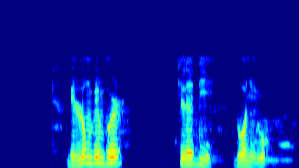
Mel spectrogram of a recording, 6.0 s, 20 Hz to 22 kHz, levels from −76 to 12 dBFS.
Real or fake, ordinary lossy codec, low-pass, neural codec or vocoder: real; Opus, 32 kbps; 5.4 kHz; none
